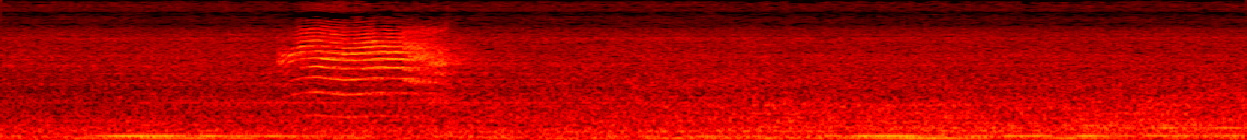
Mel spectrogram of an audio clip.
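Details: Single wavering meow from a hungry kitten around the middle, set against a loud low rumble like traffic.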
